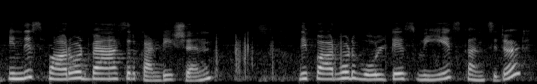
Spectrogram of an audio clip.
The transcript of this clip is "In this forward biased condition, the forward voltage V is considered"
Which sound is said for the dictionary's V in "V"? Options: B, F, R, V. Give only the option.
V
